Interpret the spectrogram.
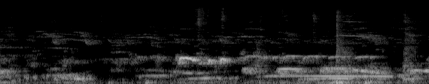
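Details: Local zebra dove calling to goad other doves into responding; overlapping tonal cooing phrases with bright whistled notes, a sharp click near the end, and faint background chatter.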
